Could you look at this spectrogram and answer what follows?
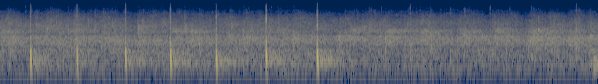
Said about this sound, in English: Okay. Yeah, let's give a round of applause for these.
